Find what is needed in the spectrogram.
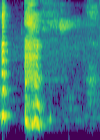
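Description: Women laughing, ending in one loud breathy burst of laughter about half a second in.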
